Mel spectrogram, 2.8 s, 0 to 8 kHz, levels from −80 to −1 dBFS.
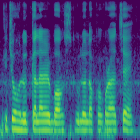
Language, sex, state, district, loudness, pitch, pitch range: Bengali, male, West Bengal, Alipurduar, -17 LUFS, 140 Hz, 130-140 Hz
